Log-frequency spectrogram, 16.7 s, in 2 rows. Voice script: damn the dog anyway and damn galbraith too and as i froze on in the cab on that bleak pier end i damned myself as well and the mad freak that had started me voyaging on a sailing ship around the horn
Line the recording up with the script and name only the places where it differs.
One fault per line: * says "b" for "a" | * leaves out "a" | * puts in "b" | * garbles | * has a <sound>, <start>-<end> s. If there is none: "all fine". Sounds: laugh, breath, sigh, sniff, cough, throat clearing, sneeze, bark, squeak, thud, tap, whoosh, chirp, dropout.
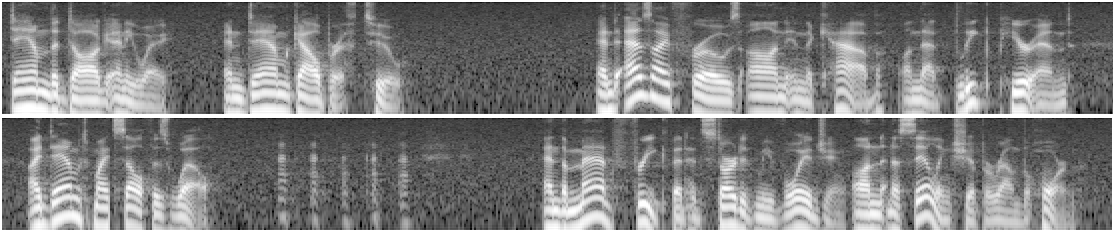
* has a dropout, 9.1-9.2 s
* has a laugh, 10.4-11.9 s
